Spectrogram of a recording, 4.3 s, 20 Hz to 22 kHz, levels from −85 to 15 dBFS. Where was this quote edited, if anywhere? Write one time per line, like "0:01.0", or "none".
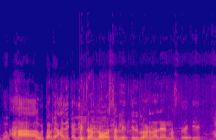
0:01.4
